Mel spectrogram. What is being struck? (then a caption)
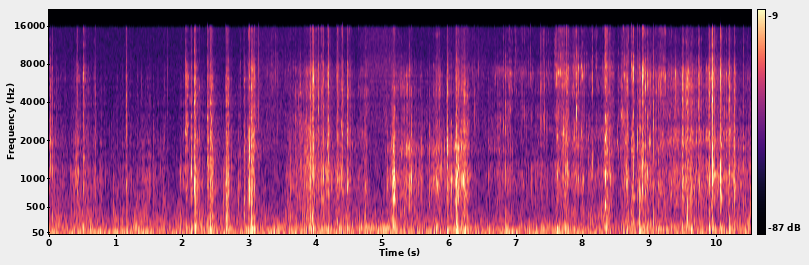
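Burlap jute-covered ornament ball. Long nails tap and scratch a palm-sized, burlap jute-covered Christmas ball decorated with a pinecone, a pine sprig and a red ribbon. The result is a quiet, dry, crinkly scratching with scattered soft taps that carry a bright, rough texture and stop short without ringing.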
